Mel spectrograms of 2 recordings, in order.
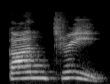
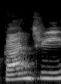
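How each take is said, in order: First: "country" split into two distinct beats; syllable by syllable. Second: Said in the usual way. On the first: Shown as a demonstration. Teacher giving two-syllable example, "country" syllable by syllable. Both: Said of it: "country has two syllables".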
